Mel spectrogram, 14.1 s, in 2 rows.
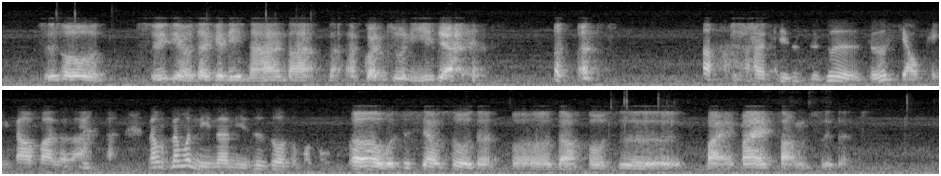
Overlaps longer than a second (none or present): none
